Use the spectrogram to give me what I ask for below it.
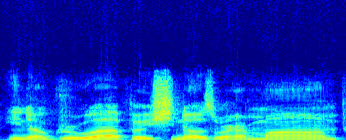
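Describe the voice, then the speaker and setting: A man's voice: lowish voice, little pitch movement, measured pace, clear, resonant tone. A man from Miami giving frank, rambling opinions in a casual recap chat, with many fillers. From Miami, Florida. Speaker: panelist. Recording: dull lo-fi audio.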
